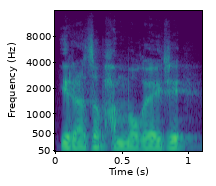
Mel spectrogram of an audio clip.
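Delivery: put-on mother gently waking her child for school; gentle mother. Shown as a demonstration. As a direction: wake a sleeping child lovingly. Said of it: "조용히 가서 사랑하는 마음으로".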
